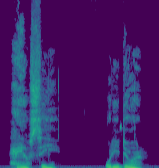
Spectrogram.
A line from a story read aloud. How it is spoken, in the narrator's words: Whispering, he reiterates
